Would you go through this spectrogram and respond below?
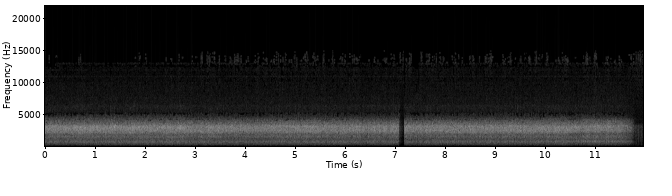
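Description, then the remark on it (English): A radio switched on in an apartment, tuned to an empty frequency reserved for Morse code, gives off a steady, loud wash of static hiss that runs unbroken for the whole stretch, interrupted only by one sharp click partway through. No one speaks. “Now, that's on a frequency that's not supposed to have any signal. It's reserved for Morse code.”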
